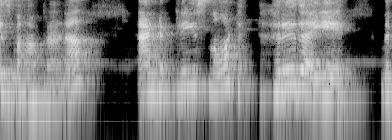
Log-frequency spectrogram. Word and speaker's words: हृदये: The way it is pronounced is Hridayam. Hridaye. It is not Hru. It is not Hrudayam. It is not that Ukara. It is Hrukara. So Hridaye.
